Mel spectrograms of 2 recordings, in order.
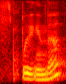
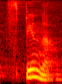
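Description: First: Спина drawn out on СПИ-; Ukrainian first-syllable stress. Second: Спіна stressed on -НА; Russian end stress. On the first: Teacher gives Ukrainian form, спина stressed on first syllable. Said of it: "українське". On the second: Teacher gives Russian form, спіна stressed on the ending. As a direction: hit the last syllable of спіна. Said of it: "російське". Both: Shown as a demonstration.

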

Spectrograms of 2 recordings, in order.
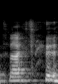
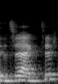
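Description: First: Tractor with the Turkish a, trakt; Turkish reading. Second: Tractor with the English ae vowel, træktər; English pronunciation. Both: Shown as a demonstration. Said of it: "Bayağı zor gibi değil mi?".

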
